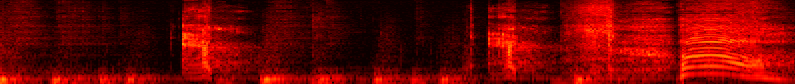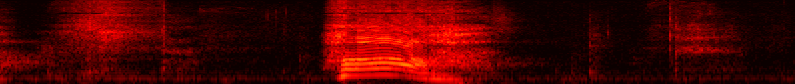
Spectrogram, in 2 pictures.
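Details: Sneezes from a male Twitch streamer: short, sharp, breathy bursts, then two loud voiced sneezes with falling pitch, in a quiet room.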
